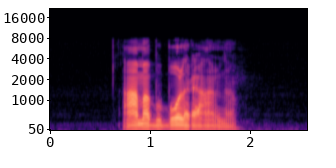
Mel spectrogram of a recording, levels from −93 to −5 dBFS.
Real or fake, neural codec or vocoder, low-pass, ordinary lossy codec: real; none; none; none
